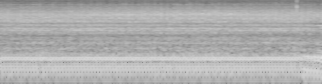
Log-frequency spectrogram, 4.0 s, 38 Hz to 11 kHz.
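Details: Firman W2000i 2000 W inverter generator running in eco mode with no load: a steady, even low-speed drone with no hunting or surging. Normal idle.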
